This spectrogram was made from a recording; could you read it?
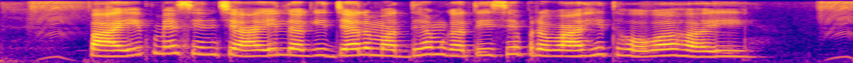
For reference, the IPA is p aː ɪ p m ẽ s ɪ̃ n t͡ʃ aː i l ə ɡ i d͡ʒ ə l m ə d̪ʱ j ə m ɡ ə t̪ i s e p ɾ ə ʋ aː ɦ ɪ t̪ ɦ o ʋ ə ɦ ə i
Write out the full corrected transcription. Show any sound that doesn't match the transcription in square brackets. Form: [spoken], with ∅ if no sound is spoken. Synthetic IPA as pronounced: p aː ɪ p m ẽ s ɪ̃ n t͡ʃ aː i l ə ɡ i d͡ʒ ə l m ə d̪ʱ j ə m ɡ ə t̪ i s e p ɾ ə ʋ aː ɦ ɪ t̪ ɦ o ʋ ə ɦ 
